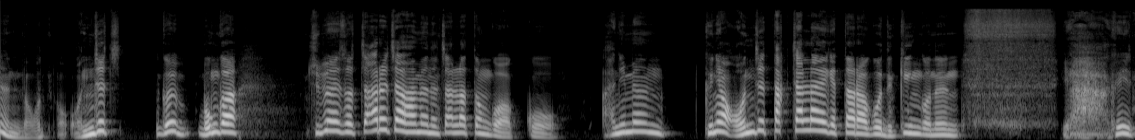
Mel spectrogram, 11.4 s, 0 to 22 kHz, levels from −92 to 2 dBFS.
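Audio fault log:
No faults can be heard anywhere in this speech.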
